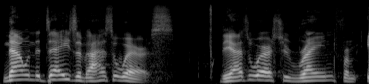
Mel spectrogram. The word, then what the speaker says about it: Ahasuerus: He has a Hebrew name that you're going to enjoy pronouncing this whole time that we're together. Ahasuerus is how we're going to pronounce it. It'll probably come out different every time.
